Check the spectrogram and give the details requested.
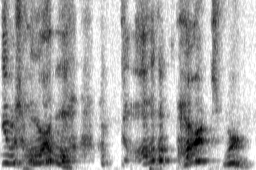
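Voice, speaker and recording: A performer voicing an excitable, scared young boy adventurer with halting, dramatic delivery in an amateur script read. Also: very high-pitched, full character voice. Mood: frightened. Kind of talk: amateur livestream table read of a film script. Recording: distant from the mic.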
